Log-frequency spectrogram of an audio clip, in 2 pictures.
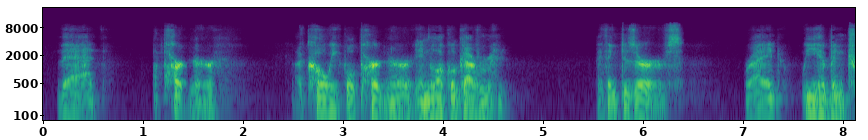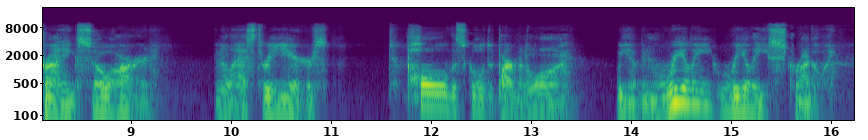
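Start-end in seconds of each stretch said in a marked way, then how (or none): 7.6-16.0 fed-up, exasperated, audibly frustrated tone. Speaking as a partner in local government about the school department, frustrated. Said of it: "I hope you can hear the frustration in my voice".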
